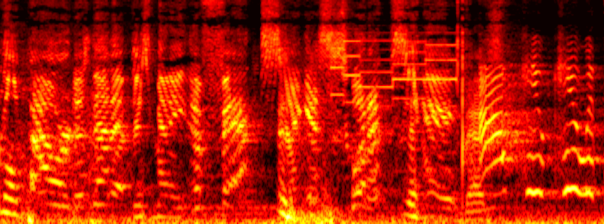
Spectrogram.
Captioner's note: phone beeps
